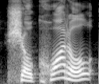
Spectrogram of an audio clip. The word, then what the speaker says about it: xocoatl: It was even enjoyed by the Aztec emperor Montezuma, and the Aztec word for it, pronounced xocoatl or xocoalotl, evolved into the English word chocolate.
